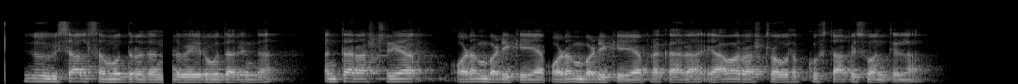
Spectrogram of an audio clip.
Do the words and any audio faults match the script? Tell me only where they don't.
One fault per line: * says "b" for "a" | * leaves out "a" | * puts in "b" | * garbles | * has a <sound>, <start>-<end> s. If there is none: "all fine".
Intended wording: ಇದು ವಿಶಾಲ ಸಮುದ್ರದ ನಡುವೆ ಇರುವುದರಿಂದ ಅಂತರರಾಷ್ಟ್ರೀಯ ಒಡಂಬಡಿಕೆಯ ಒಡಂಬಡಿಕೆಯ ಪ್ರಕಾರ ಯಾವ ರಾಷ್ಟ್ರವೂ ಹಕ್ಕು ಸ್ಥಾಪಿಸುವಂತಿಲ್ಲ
* has a dropout, 1.6-1.7 s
